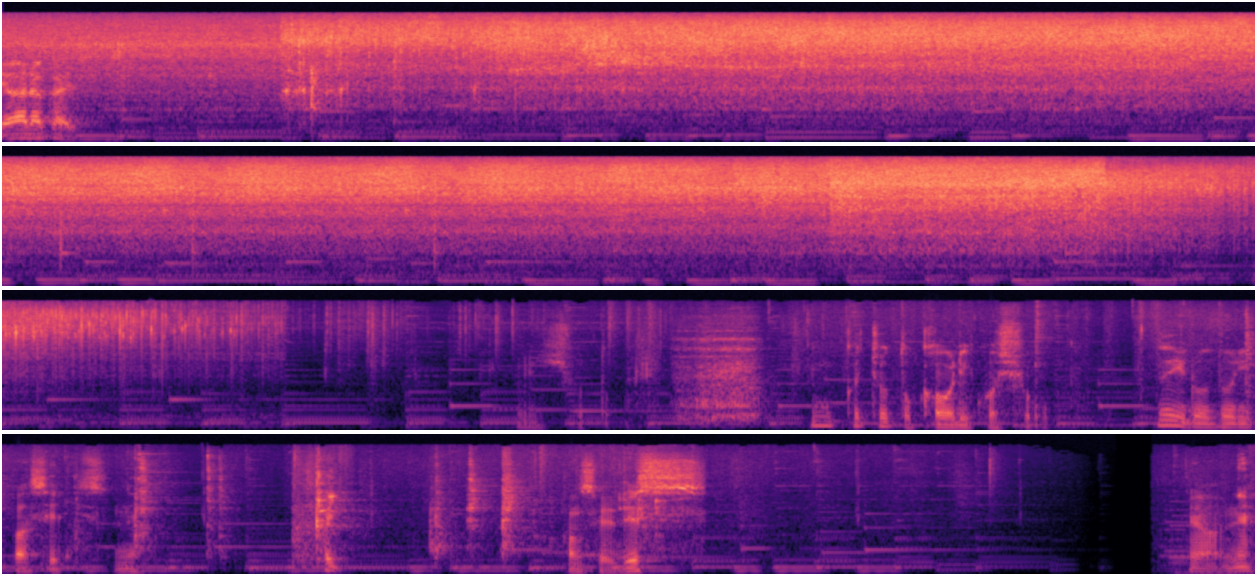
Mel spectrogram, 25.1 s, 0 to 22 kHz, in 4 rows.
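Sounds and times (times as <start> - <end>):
meat sizzling in a frying pan: 0.0 - 15.1
soft background music: 0.0 - 25.0.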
